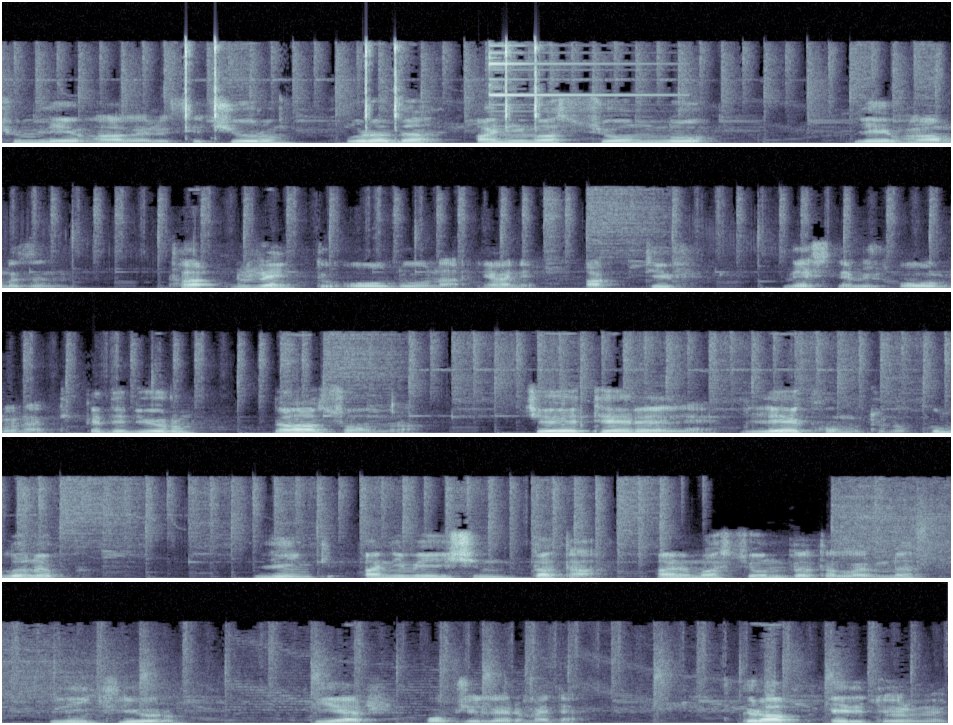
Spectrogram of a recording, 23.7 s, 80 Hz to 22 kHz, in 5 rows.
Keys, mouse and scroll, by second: 13.2 ctrl+l, 22.6-23.7 drag.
